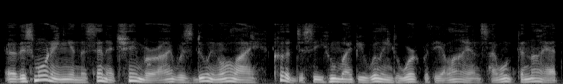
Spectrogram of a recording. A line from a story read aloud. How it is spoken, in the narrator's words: he went on quickly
